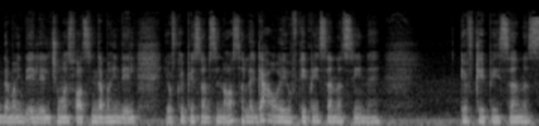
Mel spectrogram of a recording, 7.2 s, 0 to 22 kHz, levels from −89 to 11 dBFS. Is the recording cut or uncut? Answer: uncut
